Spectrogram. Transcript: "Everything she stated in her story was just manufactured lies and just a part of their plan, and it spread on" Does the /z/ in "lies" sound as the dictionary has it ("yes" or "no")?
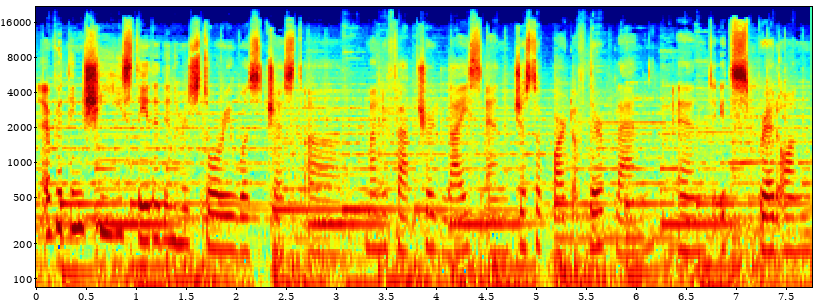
no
